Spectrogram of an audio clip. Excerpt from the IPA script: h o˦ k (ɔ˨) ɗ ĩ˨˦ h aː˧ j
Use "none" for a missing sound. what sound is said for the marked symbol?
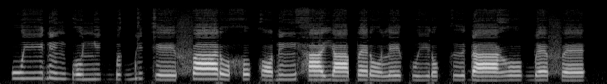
ɔ˨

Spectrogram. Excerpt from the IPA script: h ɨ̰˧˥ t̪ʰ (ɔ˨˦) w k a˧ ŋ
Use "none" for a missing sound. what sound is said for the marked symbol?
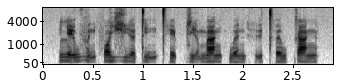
ə˨˦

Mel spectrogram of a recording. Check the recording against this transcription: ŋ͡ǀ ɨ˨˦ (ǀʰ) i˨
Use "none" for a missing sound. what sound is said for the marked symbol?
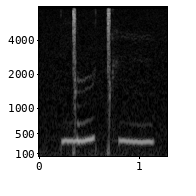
ǀʰ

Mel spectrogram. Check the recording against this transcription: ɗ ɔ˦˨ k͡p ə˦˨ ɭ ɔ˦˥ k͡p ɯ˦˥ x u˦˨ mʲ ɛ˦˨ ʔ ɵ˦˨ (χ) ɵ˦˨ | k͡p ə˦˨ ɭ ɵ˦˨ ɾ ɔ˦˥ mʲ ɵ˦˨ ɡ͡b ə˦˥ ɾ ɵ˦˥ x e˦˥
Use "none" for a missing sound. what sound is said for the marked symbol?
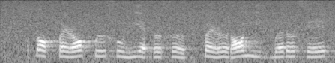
x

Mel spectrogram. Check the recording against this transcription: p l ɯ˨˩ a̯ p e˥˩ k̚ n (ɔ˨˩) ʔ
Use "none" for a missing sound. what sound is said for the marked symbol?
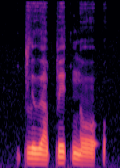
ɔ˨˩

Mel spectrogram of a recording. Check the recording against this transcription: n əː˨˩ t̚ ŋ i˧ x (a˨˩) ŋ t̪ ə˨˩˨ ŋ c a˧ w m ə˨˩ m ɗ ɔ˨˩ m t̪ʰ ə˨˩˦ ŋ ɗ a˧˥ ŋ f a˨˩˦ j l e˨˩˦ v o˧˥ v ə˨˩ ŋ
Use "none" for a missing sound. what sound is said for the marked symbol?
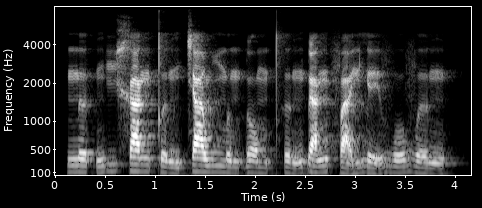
a˧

